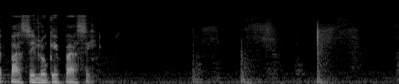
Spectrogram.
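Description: Chalk scratches on a board.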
